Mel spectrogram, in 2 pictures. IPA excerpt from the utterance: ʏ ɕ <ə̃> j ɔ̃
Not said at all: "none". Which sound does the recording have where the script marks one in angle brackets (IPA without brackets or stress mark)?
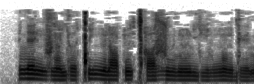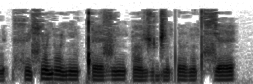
ɔ̃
